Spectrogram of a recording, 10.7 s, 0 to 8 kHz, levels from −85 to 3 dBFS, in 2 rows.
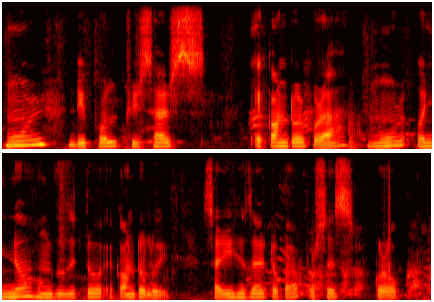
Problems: constant background noise, background conversations at intervals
